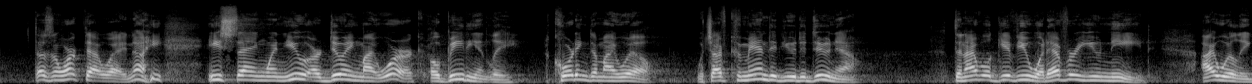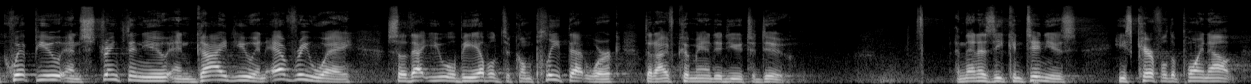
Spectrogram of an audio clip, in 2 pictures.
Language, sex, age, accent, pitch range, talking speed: English, male, 50-69, American, 135-185 Hz, 175 wpm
